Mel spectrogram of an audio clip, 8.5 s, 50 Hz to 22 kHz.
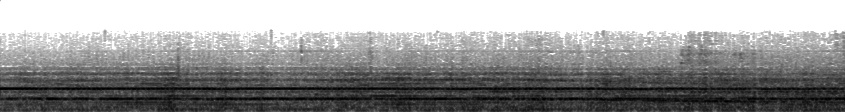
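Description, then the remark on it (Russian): Steady, droning sirens wail continuously across a wide open area, their sustained tones layered and echoing, sounding in many cities across Poland at 8:41 a.m. while traffic and pedestrians stop in the streets, with no voices present. “Всех, однако, заставляет на минуту остановиться и объединяет вой сирен, который раздался во многих польских городах в 8 часов 41 минуту.”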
